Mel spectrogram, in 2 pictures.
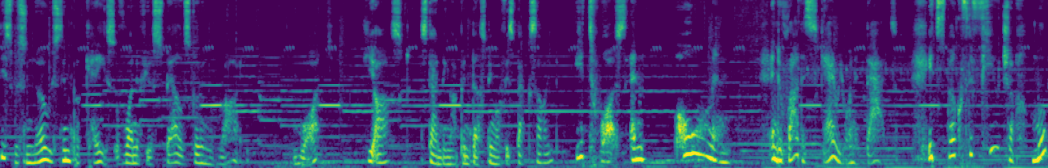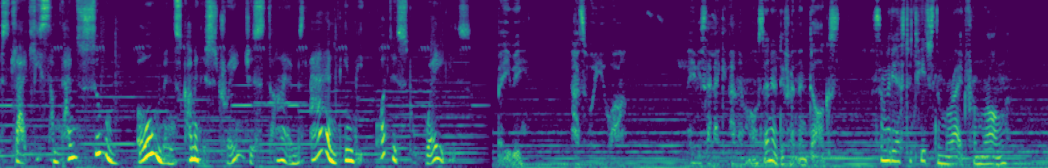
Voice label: female german english with german accent compilation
